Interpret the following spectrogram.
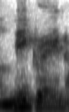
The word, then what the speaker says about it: migraine: or multiple sclerosis or migraine i call it migraine if i come back to that you'll just i'll hopefully persuade jim to pronounce it correctly the world's becoming globalized and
